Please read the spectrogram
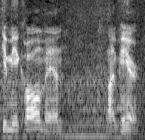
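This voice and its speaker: A man answering interview questions in a relaxed, plain way. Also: mid-range voice, a little slow, background noise.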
